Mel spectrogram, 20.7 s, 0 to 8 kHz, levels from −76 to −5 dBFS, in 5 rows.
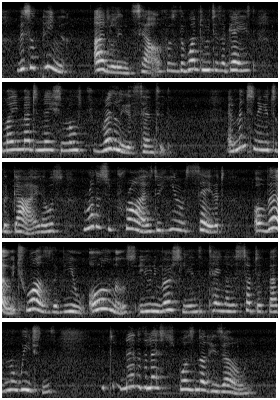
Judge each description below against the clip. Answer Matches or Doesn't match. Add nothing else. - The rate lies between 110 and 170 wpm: Matches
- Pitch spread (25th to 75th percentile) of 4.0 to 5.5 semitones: Matches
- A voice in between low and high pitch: Doesn't match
